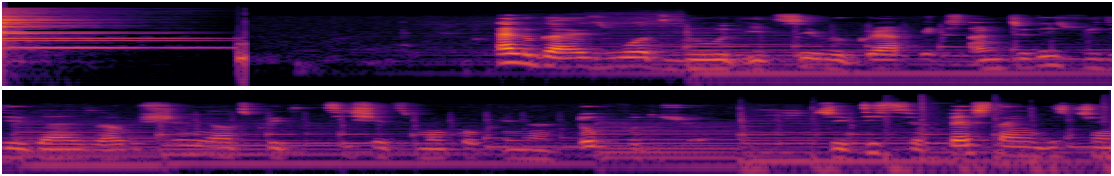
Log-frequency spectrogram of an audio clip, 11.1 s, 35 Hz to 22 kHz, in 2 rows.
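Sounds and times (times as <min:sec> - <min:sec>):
notification bell ding: 0:00.0 - 0:01.2.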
